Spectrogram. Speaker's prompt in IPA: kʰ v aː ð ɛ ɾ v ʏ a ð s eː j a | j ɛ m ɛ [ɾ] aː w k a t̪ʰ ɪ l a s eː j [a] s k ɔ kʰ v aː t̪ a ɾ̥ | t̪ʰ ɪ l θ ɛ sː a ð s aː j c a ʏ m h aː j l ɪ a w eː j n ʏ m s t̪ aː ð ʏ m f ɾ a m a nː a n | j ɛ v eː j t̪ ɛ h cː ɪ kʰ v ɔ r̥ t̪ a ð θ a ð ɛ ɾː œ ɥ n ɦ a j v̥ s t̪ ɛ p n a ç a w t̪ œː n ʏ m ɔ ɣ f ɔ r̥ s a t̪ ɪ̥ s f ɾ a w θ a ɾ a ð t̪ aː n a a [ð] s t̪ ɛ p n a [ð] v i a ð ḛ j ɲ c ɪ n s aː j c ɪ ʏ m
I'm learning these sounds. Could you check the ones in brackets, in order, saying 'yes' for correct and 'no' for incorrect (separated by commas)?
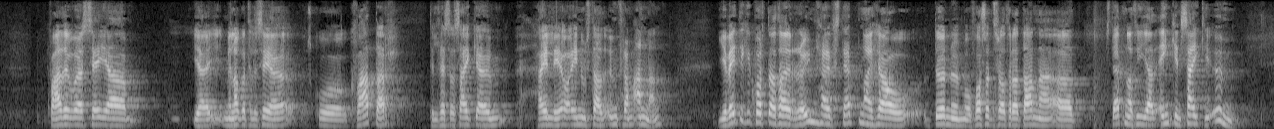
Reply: no, yes, yes, no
